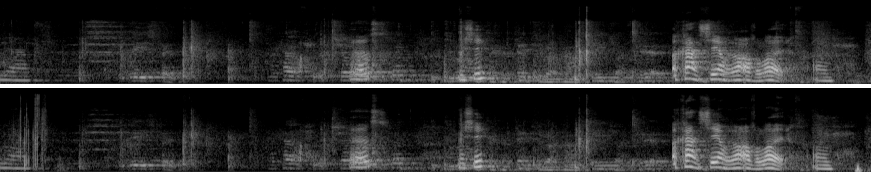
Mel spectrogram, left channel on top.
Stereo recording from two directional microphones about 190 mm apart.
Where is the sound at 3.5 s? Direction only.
55° right (ahead or behind).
